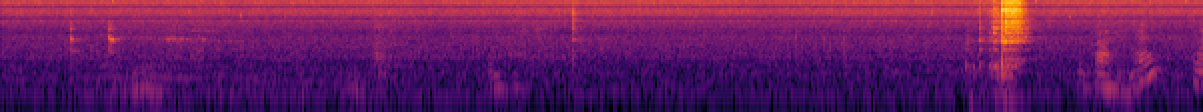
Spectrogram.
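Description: Sikadai dough frying in a pan of oil gives a faint, steady sizzle, with light stirring and a brief clatter of utensils near the end.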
